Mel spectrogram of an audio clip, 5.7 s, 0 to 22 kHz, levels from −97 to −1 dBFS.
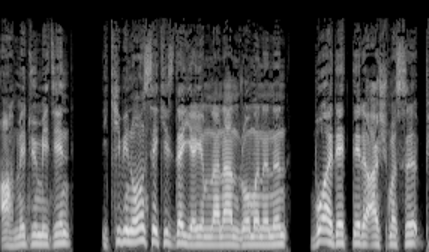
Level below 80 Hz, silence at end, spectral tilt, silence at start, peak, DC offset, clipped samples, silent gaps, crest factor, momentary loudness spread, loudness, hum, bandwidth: -62 dBFS; 0 s; -5.5 dB/octave; 0 s; -4 dBFS; under 0.1%; under 0.1%; 0.97-1.34 s, 3.86-4.12 s; 16 dB; 6 LU; -20 LUFS; none; 15.5 kHz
